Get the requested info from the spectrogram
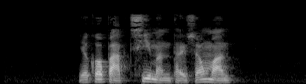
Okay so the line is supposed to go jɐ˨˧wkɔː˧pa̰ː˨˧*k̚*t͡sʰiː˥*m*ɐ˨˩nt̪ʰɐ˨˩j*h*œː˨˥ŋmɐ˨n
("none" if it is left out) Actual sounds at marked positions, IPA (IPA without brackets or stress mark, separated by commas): k̚, m, s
